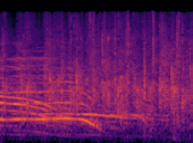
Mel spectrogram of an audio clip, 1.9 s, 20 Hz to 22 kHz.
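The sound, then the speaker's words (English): A quiz audience applauds the first-place team, the Black Star Boys, who won with 45 points, in a steady, dense patter of clapping for about two seconds, with voices whooping and calling over the top. “Big round of applause for the Black Star Boys!”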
